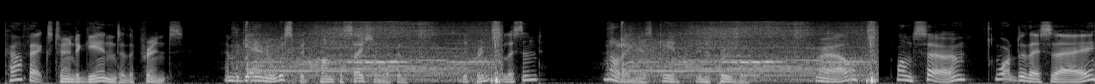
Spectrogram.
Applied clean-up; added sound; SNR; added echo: none; Car; 1 dB; none.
